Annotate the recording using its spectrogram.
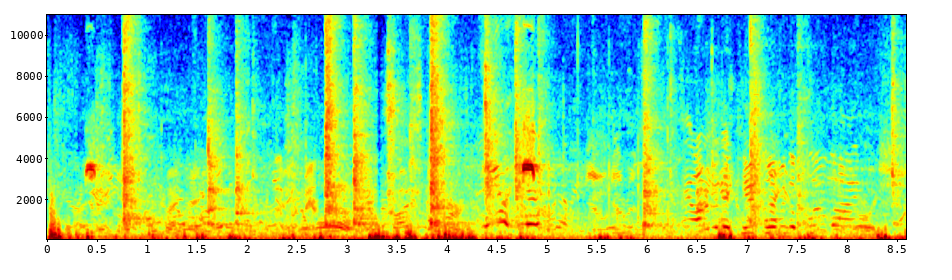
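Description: Indistinct voices of sideline spectators and players calling out, with many short, sharp knocks scattered through.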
